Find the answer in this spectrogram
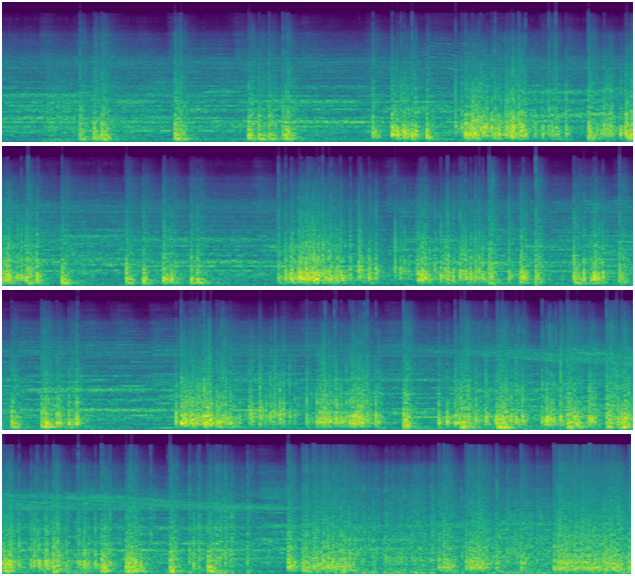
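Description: Fireworks display: shells bursting in rapid, repeated bangs over a music soundtrack.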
